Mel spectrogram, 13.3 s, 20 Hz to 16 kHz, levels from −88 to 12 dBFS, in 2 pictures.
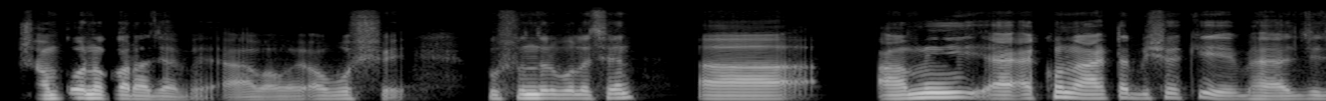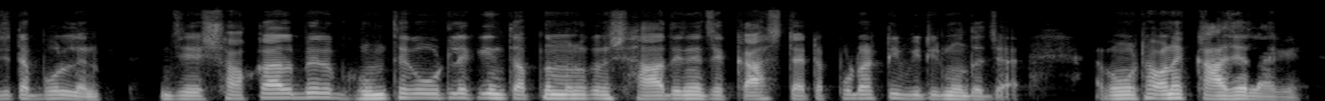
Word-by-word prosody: সম্পন্ন 130 +4 +3
করা 120 -3 +2
যাবে। 95 -3 -7 0.2
আবা 95 +1 -6 0.3
অবশ্যই। 125 +1 -7 0.4
খুব 130 - -6
সুন্দর 140 0 +6
বলেছেন, 135 +3 -1 0.4
আ - - +1 0.9
আমি 155 +6 +7 0.3
এ্যাঁ 130 0 +2
এখন 180 - +1
আরেকটা 140 +3 +1
বিষয় 155 +2 -6
কি - - -3 0.2
ভাইয়া 110 -1 -1
যে 125 - -6
যেটা 130 0 -4
বললেন, 120 -7 -1 0.4
যে 120 - -2 0.2
সকালবেলা 155 +5 +1
ঘুম 130 0 +4
থেকে 150 -1 -2
উঠলে 155 +1 -2
কিন্তু 145 -2 +2
আপনার 140 - +2
মনে 130 - +3
করেন 130 -1 -2
সারাদিনের 125 +2 +2
যে - - -3
কাজটা 115 +1 0
একটা 110 - -11
প্রোডাক্টিভিটির 135 -3 -4
মধ্যে 110 -1 -1
যায়। - - -10 0.4
এবং 125 - -2
ওঠা 145 - -3
অনেক 145 0 +5
কাজে 115 +1 +5
লাগে। 95 -3 -8
130 Hz, 180 wpm, -22 LUFS, 120-140 Hz, 0.9 s, আমি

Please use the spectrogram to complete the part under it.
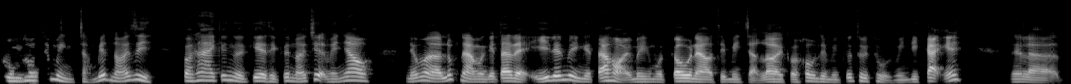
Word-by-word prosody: cùng 160 -2 -2
thôi 180 - 0
chứ 240 -1 -7
mình 150 - -3
chẳng 125 -4 -12
biết 215 - +1
nói 155 0 -1
gì, 195 - -1 0.3
còn 170 -2 0
hai 185 -1 +1
cái 210 +3 -4
người 155 -8 -2
kia 160 +5 +2
thì 135 -4 -5
cứ 165 - -4
nói 140 -2 -2
chuyện 115 - 0
với 130 - -6
nhau. 175 +1 +2 0.3
Nếu 140 +2 -3
mà 165 -6 +3
lúc 225 - -1
nào - - +4
mà 125 - -2
người 125 +1 -3
ta 150 +2 +6
để - - +5
ý 130 - 0
đến 195 +2 +4
mình, 205 -8 +1
người 130 -1 -4
ta - - +4
hỏi 105 -11 +1
mình 125 0 -5
một 120 -2 -7
câu 145 0 +6
nào 115 -4 +5
thì 120 - -4
mình 115 -1 -8
trả - - -5
lời, 120 -2 +2
còn 115 - -5
không 150 -1 -1
thì 130 - -3
mình 110 -2 -9
cứ 160 - -5
thui 160 -3 -2
thủi 135 - -7
mình 105 +1 -10
đi 120 - -6
cạnh 155 +6 +5
ấy. 220 - +1 0.5
Nên 125 0 -5
là 100 -6 -3
140 Hz, 300 wpm, -23 LUFS, 120-170 Hz, 0.5 s, ta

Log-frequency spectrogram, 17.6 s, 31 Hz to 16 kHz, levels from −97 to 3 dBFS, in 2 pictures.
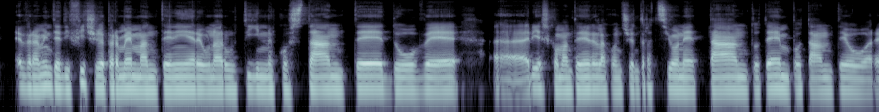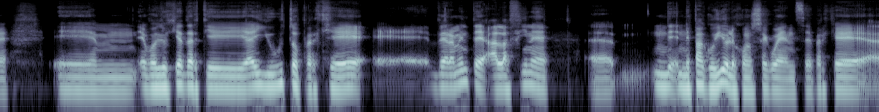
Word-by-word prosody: è - - -3
veramente 120 +1 +1
difficile 120 +1 -1
per 115 0 0
me 115 +1 +4
mantenere 110 +1 +1
una 110 0 +1
routine 110 +1 -4
costante, 115 +1 +3
dove, 110 0 +1 0.3
uhm, - - -3
riesco 115 -1 -4
a - - -1
mantenere 110 +1 +1
la 110 -1 0
concentrazione 110 +1 -3
tanto 110 -1 +2
tempo, 115 -1 -1
tante 105 0 -2
ore. 100 -1 -4 0.4
E 110 -1 -5
mhmm, 110 0 -7
e - - -3
voglio 120 0 +3
chiederti 120 -2 +1
aiuto 130 +1 +1
perché, 115 - +1 0.6
uhm, - - -22
veramente 140 +6 +2
alla 115 0 +3
fine, 125 -3 -3 0.4
uhm, 100 0 -6 0.5
ne 130 - -1
ne 120 -1 +1
pago 125 -3 +3
io 155 +2 +6
le 115 - +2
conseguenze 105 -1 -2
perché, 110 0 +1
115 Hz, 135 wpm, -24 LUFS, 110-120 Hz, 0.6 s, io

